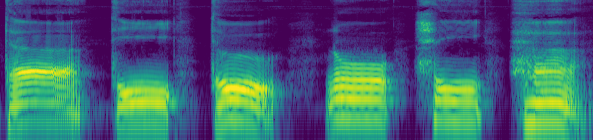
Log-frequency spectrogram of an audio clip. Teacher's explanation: dan panjang mad tabi'i 1 alif atau 2 harokat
